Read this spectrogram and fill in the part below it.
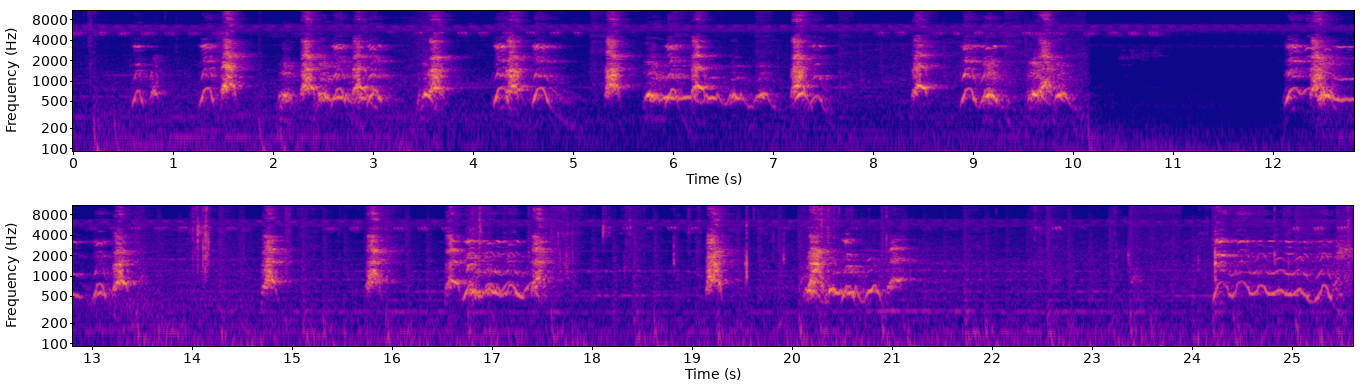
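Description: Dogs bark repeatedly outdoors at night, sharp volleys of barks in irregular bursts, with a constant high insect or cricket drone behind them and a short quiet pause midway.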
